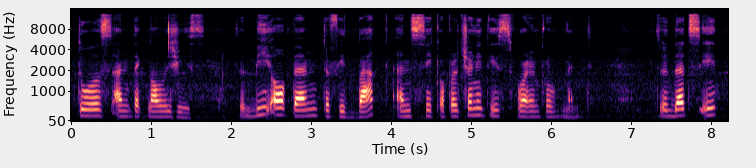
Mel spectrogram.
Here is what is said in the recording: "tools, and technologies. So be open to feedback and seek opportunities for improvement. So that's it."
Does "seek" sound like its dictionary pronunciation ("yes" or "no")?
yes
